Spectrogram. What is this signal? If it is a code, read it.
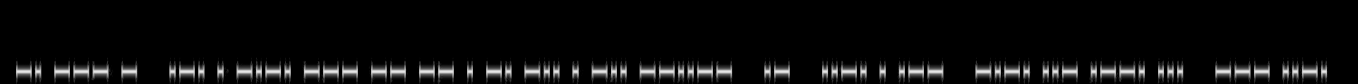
Morse code, heard as a keyed tone, about 25 wpm, 600 Hz. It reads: NOT RECOMMENDED, A FEW CUPS OF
